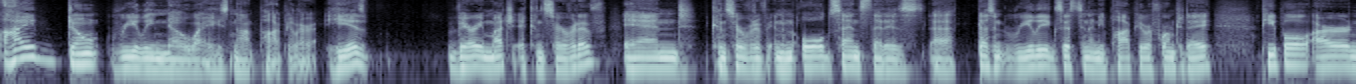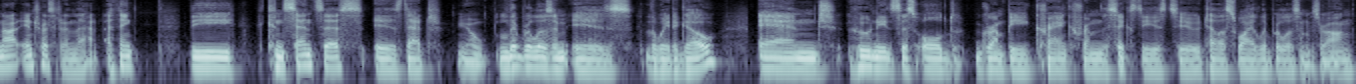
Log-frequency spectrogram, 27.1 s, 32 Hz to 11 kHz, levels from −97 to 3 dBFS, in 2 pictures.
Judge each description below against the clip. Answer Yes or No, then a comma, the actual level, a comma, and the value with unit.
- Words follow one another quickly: No, average, 150 wpm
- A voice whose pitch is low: Yes, low, 100 Hz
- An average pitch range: Yes, average, 3.2 semitones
